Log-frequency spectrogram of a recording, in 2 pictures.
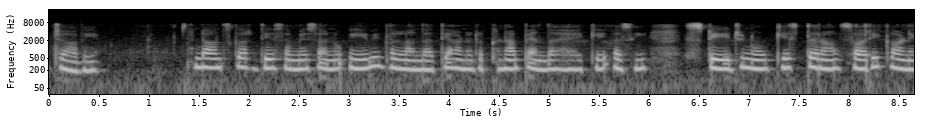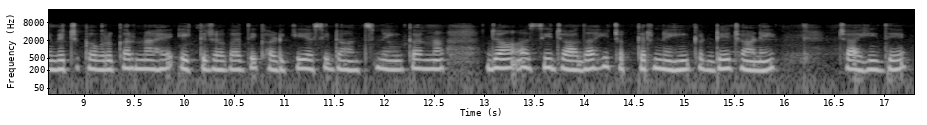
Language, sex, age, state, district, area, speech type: Punjabi, female, 18-30, Punjab, Faridkot, rural, spontaneous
